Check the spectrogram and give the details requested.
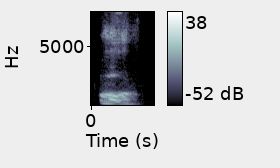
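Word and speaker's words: אור: Se lee de derecha a izquierda y se pronuncia Or, conformado por las constantes Aleph, Vav y Resh.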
